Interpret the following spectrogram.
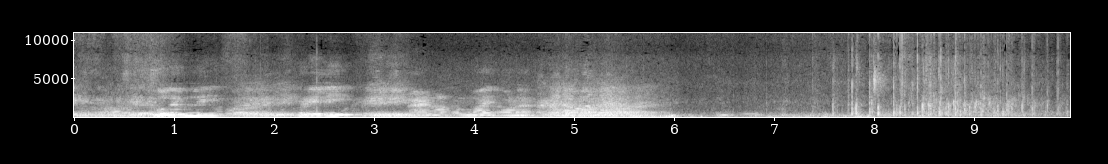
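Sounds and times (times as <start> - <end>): people clapping: 7.3 - 9.9.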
